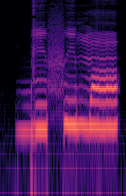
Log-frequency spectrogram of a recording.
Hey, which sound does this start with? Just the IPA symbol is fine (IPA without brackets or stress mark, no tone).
ɡ͡b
